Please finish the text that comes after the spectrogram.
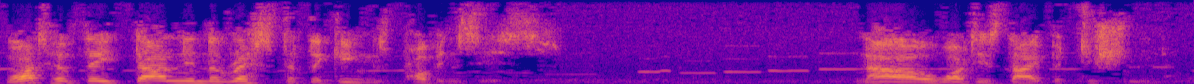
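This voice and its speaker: A man's voice: on the high side, wildly swooping pitch, a little slow, faint music behind. A British man playing a commanding, stately Persian king in a dramatised audio Bible. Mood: magnanimous, imperious. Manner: stately, declamatory. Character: commanding Persian king granting royal decrees. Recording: dull lo-fi cassette transfer.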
